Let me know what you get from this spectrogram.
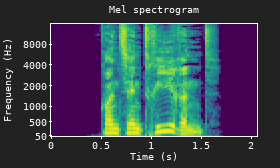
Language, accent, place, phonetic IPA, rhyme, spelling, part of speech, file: German, Germany, Berlin, [kɔnt͡sɛnˈtʁiːʁənt], -iːʁənt, konzentrierend, verb, De-konzentrierend.ogg
- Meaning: present participle of konzentrieren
